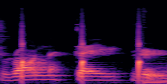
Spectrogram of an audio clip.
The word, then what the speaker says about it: rendezvous: So how do we pronounce this word again? It's rendezvous.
